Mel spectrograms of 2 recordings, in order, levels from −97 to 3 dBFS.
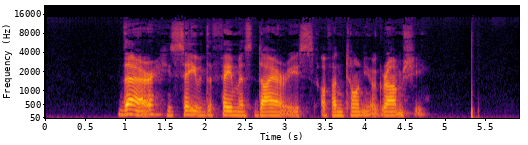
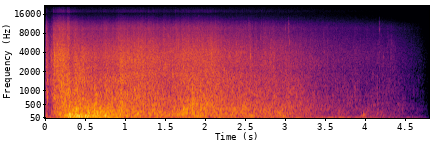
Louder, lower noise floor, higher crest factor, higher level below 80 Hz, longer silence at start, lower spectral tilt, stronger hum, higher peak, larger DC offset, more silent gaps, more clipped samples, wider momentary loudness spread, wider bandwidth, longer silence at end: about the same, -19 LUFS vs -18 LUFS; first, -63 dBFS vs -53 dBFS; about the same, 18 dB vs 20 dB; second, -48 dBFS vs -30 dBFS; first, 0.95 s vs 0 s; about the same, -6 dB/octave vs -5 dB/octave; neither; about the same, -2 dBFS vs 0 dBFS; neither; neither; neither; about the same, 17 LU vs 19 LU; about the same, 14 kHz vs 14 kHz; second, 0.55 s vs 0.75 s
